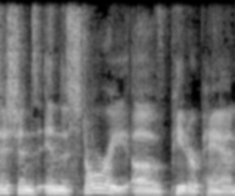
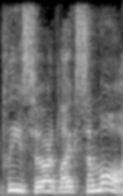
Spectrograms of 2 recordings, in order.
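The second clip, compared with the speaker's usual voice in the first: Oliver Twist orphan plea; 6 semitones higher than usual. Retold or imitated. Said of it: "he's like".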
